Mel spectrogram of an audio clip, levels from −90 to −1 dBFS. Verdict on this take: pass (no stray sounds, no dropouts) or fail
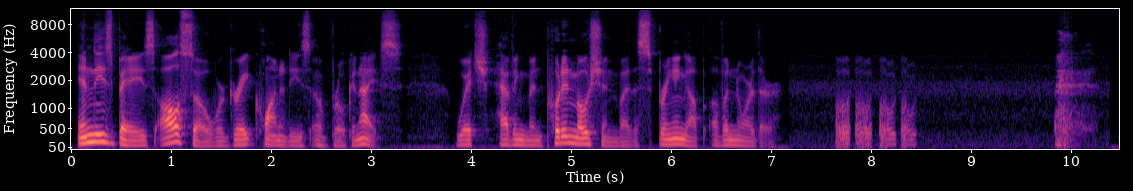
fail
